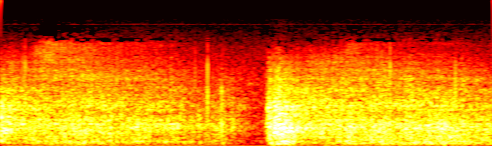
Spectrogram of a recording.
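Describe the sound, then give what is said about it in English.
Big guns boom, the kind said to shoot puffed wheat and puffed rice at the Quaker cereal plant. A steady roaring rumble dips, then one heavy blast breaks in and rolls on loudly. “And there go the big guns, reminding us all that puffed wheat and puffed rice actually are shot from guns right in the Quaker plant.”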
